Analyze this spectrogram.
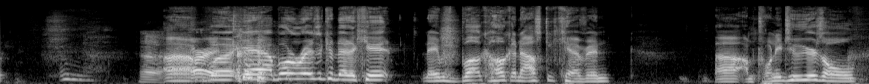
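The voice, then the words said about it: Southern American accent. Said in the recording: “where'd you get that accent? ... Are you trans Southern?”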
